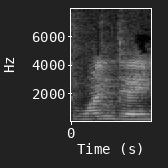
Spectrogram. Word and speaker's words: Whande: means happy, and one day is pronounced one day, not 2 days.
